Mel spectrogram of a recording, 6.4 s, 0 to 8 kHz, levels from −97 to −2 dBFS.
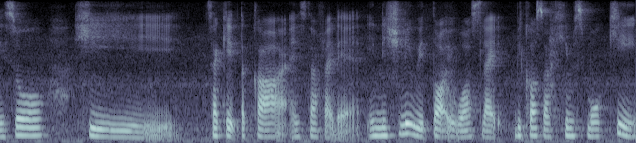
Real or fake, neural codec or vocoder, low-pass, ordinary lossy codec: real; none; none; none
